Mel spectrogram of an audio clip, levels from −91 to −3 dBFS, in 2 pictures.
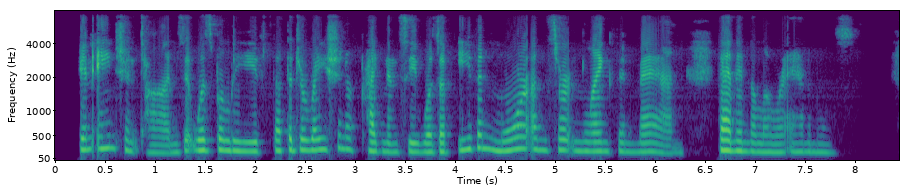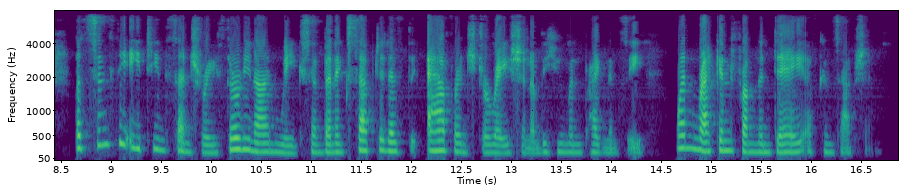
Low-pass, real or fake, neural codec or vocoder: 7.2 kHz; real; none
